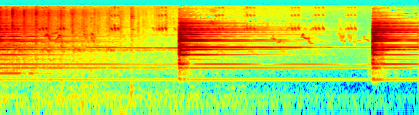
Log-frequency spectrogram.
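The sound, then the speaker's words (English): A large church tower bell strikes twice, about three seconds apart, each heavy toll ringing out with a long, shimmering hum that lingers between strikes. Resonant, with no voices. “The chimes from the church tower meant that it was time to put down your tools.”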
